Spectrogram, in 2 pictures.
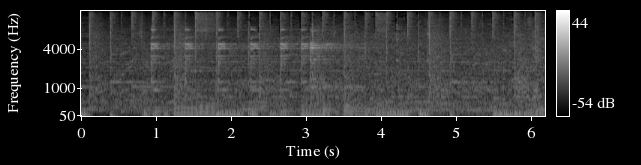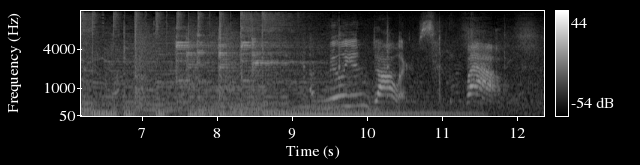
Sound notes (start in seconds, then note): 4.3 chatter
